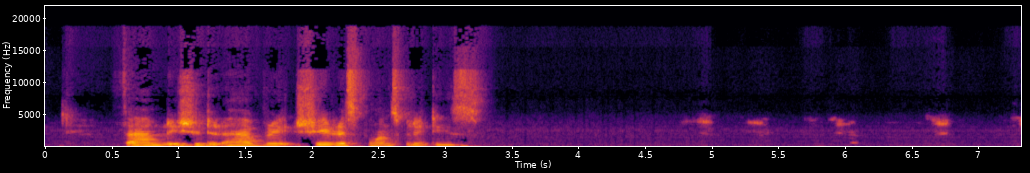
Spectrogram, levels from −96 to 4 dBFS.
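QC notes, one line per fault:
1.63–5.69 s, call bitrate drop: right after "should have", the sound turns rough and muffled as the encoder codes more coarsely and trims the high frequencies. This fits a fall from 32 to 14 kbps, held at its lowest for 2.99 s before recovering.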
